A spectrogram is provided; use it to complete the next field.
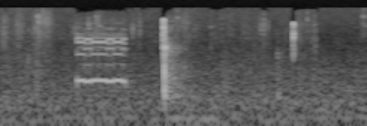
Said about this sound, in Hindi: क्योंकि हमेशा हल्की सी घंटी बजाता है, फिर चाबी से दरवाजा खोल के अंदर आ जाता है।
